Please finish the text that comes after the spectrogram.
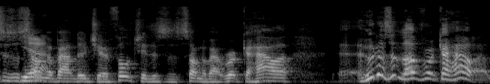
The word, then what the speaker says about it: Hauer: It rhymes the word Rutger Hauer with as many words that rhyme with Hauer as possible. It's fantastic. Hour, flower.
